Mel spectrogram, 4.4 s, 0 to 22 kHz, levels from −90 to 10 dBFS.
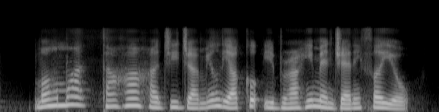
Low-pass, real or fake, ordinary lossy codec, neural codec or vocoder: none; fake; none; codec, 16 kHz, about 1 kbps, DyCAST, with the encoder's durations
